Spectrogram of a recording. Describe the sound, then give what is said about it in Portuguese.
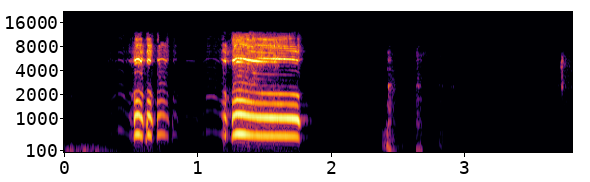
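A young hen (pullet), the show's mascot Eusébia Matoso, calls twice: a short, stuttering squawk, then a longer, loud, drawn-out cry. A few faint clicks and taps follow in otherwise quiet surroundings. “Não, ela tá falando pro Rafael que ela é uma franga, não é uma galinha.”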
